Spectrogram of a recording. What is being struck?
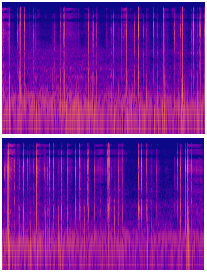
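Glass-backed smartphone tapped and scratched with nails.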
